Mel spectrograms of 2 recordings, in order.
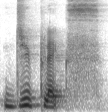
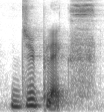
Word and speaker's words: duplex: an exception like in duplex duplex and there the x is pronounced and let's finish this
